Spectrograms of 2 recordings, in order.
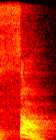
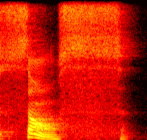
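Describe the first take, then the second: First: The final s sound is silent. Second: The final s sound is pronounced. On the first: It is the verb meaning to feel. "On ne prononce pas la lettre S" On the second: It is the noun meaning meaning. "pour le nom, on prononce"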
